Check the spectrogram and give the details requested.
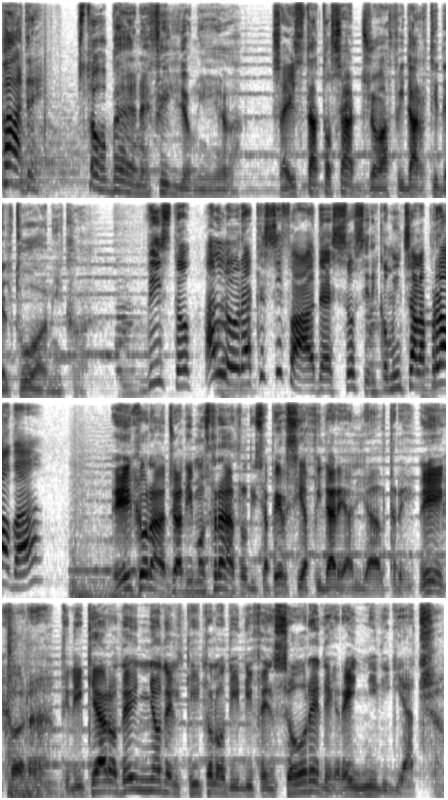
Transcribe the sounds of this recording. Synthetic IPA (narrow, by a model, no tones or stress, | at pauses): paːd̪ɾe | st̪ɔbɛːnefiʎːomiːo | sɛjst̪aːt̪osad͡ʒːoafːid̪art̪id̪elt̪uːoamiːkʰovist̪oalːoːɾakesːifaːd̪ɛsːosiɾikomint͡ʃalapɾɔːva | ikoɾad͡ʒad̪ːimost̪ɾaːt̪od̪isapersiafːid̪aːɾea̰ʎːḭa̰lt̪ɾḭikʰo̰rt̪id̪ikjaːɾod̪eɲːod̪elt̪iːt̪olod̪id̪ifensoːɾed̪ejɾeɲːid̪iɡja̰t͡ʃːo̰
